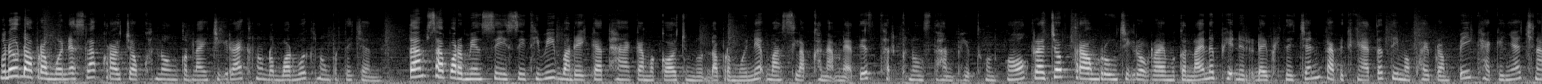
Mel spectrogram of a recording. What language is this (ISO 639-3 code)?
ind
